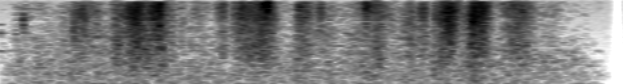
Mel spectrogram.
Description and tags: forcejeo tratando de quitar algo de las manos
personas, forcejeo, quitar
